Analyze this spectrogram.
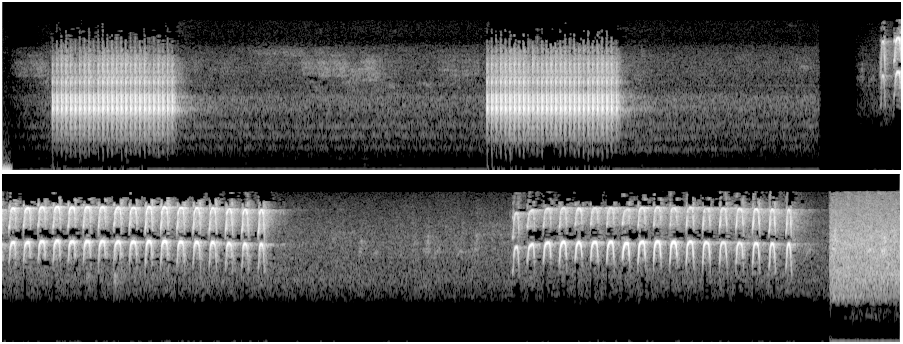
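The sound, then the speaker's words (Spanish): Lesser spotted woodpecker: two short bursts of rapid drumming made with the beak, then two longer series of high, thin, repeated kee-kee calls, clear against a quiet background with no voices. “Vamos a oír tres de las especies que tenemos aquí en la península de pájaros carpinteros. Pico menor.”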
